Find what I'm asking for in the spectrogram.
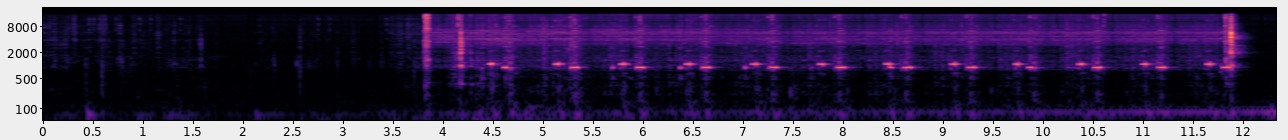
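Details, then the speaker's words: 1970s Black Forest cuckoo clock after cleaning, WD40 lubrication and a bellows link made from a bent jumbo paper clip; clock triggered from the back, clear two-note cuckoo repeating evenly about 1.5 per second; normal cuckoo call. "I'm going to try and trigger the clock here by reaching around to the back, hopefully not knocking it off the wall, and then we can see everything working here."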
